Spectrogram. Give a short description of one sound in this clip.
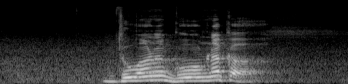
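An elderly man speaks aloud in a calm, drawn-out tone nearby.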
